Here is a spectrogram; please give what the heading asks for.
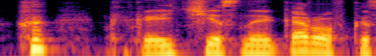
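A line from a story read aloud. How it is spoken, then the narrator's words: Speaking through laughter. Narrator (Russian): сказал он сквозь смех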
